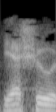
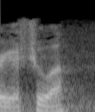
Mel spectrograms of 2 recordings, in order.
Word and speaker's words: Yeshu: Yeshu would be the Jewish pronunciation, Yeshu or Yeshua.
